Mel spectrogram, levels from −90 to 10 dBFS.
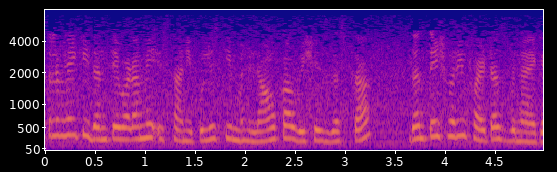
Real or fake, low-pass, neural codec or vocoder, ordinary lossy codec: real; 7.2 kHz; none; none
